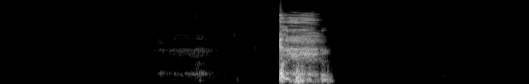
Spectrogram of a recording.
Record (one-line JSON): {"cough_length": "5.3 s", "cough_amplitude": 32768, "cough_signal_mean_std_ratio": 0.22, "survey_phase": "beta (2021-08-13 to 2022-03-07)", "age": "18-44", "gender": "Female", "wearing_mask": "No", "symptom_cough_any": true, "symptom_runny_or_blocked_nose": true, "symptom_shortness_of_breath": true, "symptom_sore_throat": true, "symptom_fatigue": true, "symptom_headache": true, "symptom_change_to_sense_of_smell_or_taste": true, "symptom_loss_of_taste": true, "symptom_onset": "4 days", "smoker_status": "Never smoked", "respiratory_condition_asthma": false, "respiratory_condition_other": false, "recruitment_source": "Test and Trace", "submission_delay": "1 day", "covid_test_result": "Positive", "covid_test_method": "ePCR"}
